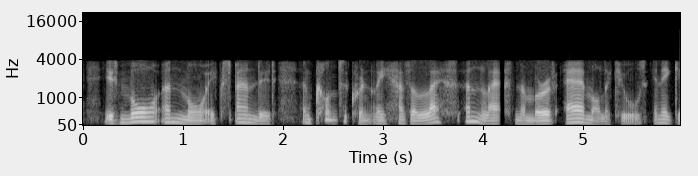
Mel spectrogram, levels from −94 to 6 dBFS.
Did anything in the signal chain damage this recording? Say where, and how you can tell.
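Yes. Packet loss with pitch repetition in the network stage: gaps at 2.50–2.56 s (60 ms) and 4.12–4.22 s (100 ms). The receiver repeated the last pitch period to fill the gaps. The first gap sounds held and buzzy. The longer second gap fades toward silence before the sound cross-fades back. The gap lengths fit lost 20 ms packets, and the dropouts sit on a G.711 telephone band that carries nothing above about 3.6 kHz.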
